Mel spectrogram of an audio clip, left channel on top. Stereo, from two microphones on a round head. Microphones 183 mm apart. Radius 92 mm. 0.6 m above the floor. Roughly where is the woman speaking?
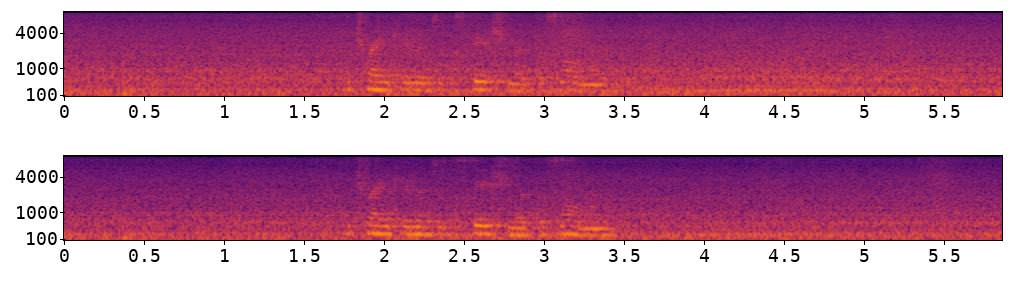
Left.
